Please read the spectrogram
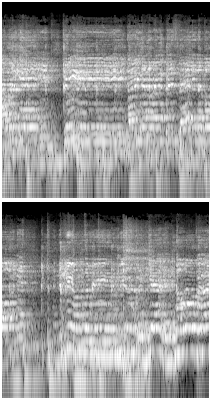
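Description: Live a cappella group of six mixed male and female voices singing in close multi-part harmony through microphones, with a low sung bass line under the chords.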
